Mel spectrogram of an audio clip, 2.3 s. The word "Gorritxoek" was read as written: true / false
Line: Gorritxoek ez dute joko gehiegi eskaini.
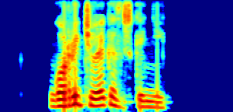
true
